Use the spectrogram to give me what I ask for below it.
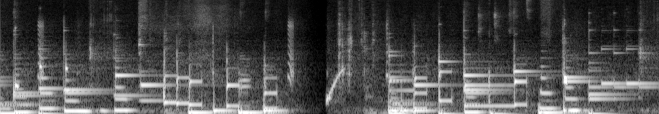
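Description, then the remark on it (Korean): Cheerful character creation music from the video game Miitopia: a bouncy, staccato melody of plucky notes over a light bass line, breaking for a moment midway with a quick rising slide before the tune resumes. “자, 지금 나오는 곡은 미토피아 OST의 캐릭터 크리에이션, 캐릭터 생성할 때 나오는 네. 음악입니다.”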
